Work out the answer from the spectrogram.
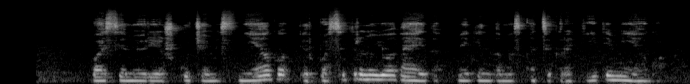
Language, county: Lithuanian, Vilnius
